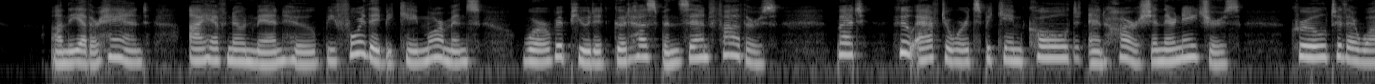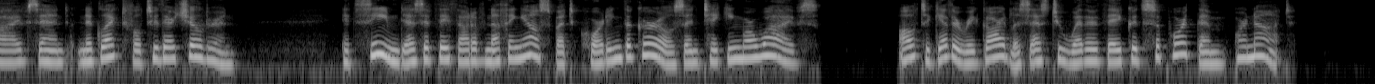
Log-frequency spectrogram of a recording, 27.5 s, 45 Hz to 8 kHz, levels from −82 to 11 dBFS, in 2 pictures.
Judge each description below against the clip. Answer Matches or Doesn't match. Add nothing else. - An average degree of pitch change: Matches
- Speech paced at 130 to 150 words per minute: Matches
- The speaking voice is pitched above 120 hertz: Matches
